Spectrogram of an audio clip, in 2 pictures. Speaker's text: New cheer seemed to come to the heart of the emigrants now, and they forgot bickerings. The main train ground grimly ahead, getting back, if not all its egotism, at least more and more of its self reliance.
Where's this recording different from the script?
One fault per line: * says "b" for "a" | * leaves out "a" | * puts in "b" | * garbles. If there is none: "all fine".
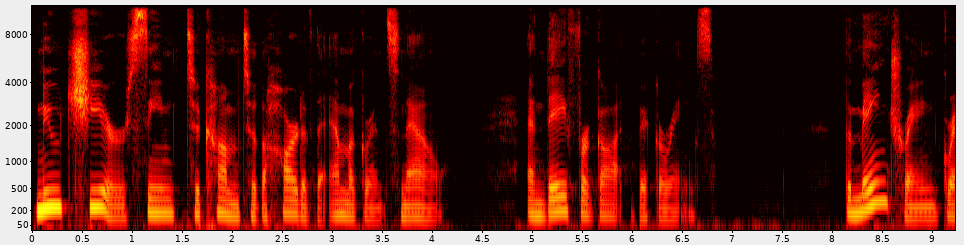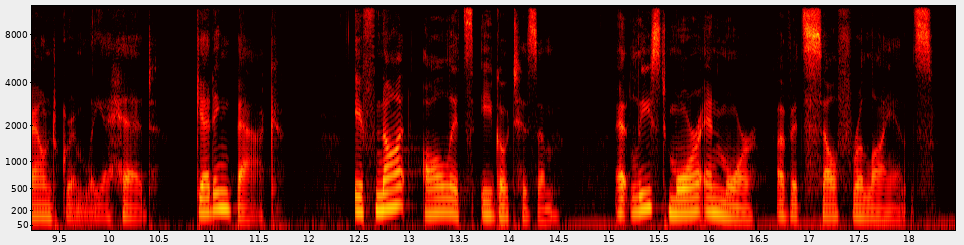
all fine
